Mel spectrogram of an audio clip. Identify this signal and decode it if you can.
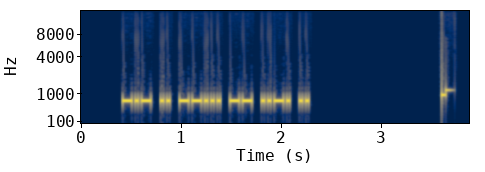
Morse code, heard as a keyed tone, about 36 wpm, 700 Hz. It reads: KI7MFI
